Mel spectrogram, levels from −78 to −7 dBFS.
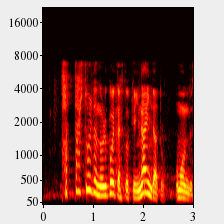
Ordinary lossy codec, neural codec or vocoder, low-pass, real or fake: AAC, 32 kbps; autoencoder, 48 kHz, 128 numbers a frame, DAC-VAE, trained on Japanese speech; 7.2 kHz; fake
